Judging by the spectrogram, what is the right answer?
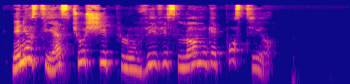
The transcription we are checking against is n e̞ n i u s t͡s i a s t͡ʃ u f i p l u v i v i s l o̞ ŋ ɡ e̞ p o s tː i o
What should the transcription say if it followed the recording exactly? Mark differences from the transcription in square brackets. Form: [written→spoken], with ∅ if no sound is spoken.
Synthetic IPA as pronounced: n e̞ n i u s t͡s i a s t͡ʃ u [f→ʃ] i p l u v i v i s l o̞ ŋ ɡ e̞ p o s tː i o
